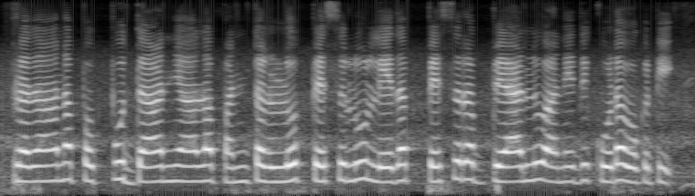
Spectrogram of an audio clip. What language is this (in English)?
Telugu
